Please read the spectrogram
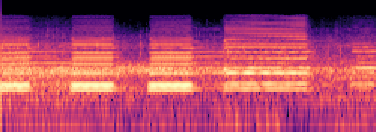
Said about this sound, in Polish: więc to na przykład masowe blokowanie ulic i tworzenie niby korków w mieście, to uporczywe używanie klaksonów samochodowych.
